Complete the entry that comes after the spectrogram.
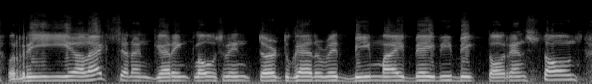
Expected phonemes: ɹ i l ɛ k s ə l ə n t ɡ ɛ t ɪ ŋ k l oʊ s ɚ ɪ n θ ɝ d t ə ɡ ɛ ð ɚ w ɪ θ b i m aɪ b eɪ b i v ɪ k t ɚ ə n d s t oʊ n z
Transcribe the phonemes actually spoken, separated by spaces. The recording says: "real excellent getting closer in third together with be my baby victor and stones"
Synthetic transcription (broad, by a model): ɹ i l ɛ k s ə n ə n ɡ ɛ t ɪ ŋ k l oʊ s ɚ ɪ n t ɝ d t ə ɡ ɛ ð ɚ w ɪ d b i m aɪ b eɪ b i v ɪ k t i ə n s t oʊ n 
